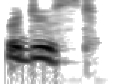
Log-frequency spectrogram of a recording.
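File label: "reduced", US English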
